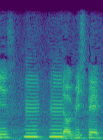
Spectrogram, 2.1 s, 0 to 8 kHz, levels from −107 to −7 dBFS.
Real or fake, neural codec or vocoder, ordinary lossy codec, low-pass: real; none; none; 7.2 kHz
